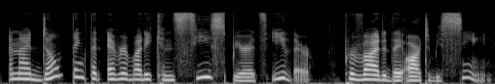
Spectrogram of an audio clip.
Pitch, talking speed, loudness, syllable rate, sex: 240 Hz, 195 wpm, -19 LUFS, 5.7 syllables/s, female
